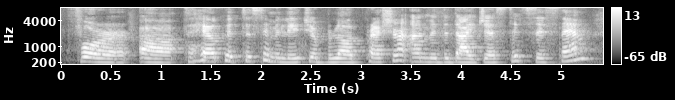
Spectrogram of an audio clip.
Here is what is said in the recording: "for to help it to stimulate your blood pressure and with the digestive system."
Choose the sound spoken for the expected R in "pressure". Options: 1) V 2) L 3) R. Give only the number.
3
